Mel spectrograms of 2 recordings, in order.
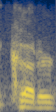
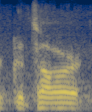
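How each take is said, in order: First: Qatar as CUTTER; Qatar with stress on the first syllable, like "cutter"; other people's pronunciation. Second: Qatar as kuh-TAR; Qatar stressed on the last syllable, "tar"; own pronunciation. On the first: Streamer noting how some say it, Qatar said CUTTER. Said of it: "some people say Qatar". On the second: Streamer returning to their version, Qatar said kuh-TAR. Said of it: "Or some people say Qatar". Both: Shown as a demonstration.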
